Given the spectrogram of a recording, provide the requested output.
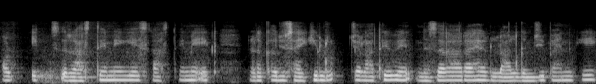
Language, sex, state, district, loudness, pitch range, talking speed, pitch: Hindi, female, Bihar, Katihar, -16 LUFS, 185-200 Hz, 220 wpm, 195 Hz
